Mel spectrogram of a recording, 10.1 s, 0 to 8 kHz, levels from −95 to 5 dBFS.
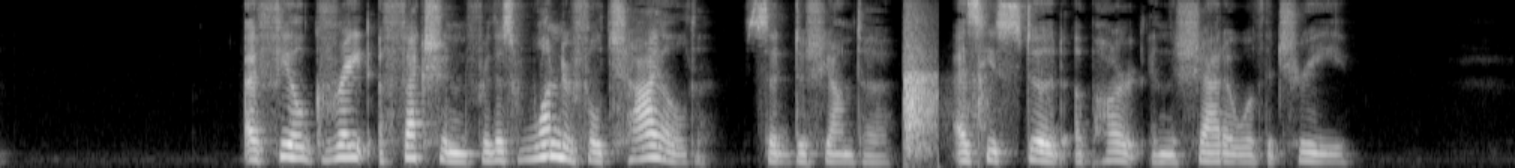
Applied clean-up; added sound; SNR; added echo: none; Clapping; 13 dB; none.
